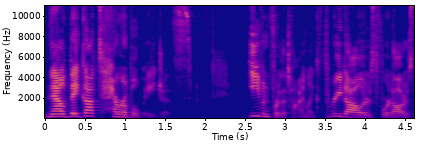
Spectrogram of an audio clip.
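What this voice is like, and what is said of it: Usual voice. Nothing is said of it.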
